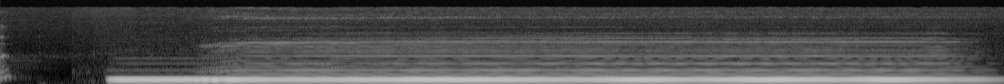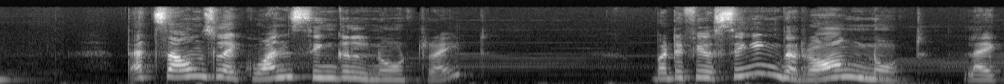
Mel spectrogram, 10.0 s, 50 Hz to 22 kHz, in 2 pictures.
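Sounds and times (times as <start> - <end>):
woman humming a steady note: 0.0 - 5.2.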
